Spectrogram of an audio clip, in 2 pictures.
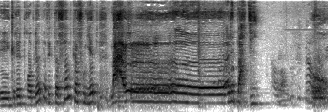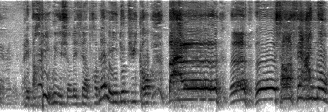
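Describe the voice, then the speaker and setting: Very wide pitch swings mark this very slow delivery, full of long, frequent pauses, against noticeable background noise. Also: man, high pitch for a man. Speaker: storyteller. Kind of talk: live storytelling show.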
